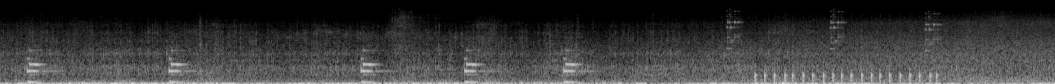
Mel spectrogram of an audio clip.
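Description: Roller skates roll steadily along a smooth surface.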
